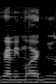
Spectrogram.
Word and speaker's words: Remy Martin: The beginning of the season were Luka Garza and Remy Martin out of yes, I said his name right, Remy Martin, like the alcohol, out of ASU.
